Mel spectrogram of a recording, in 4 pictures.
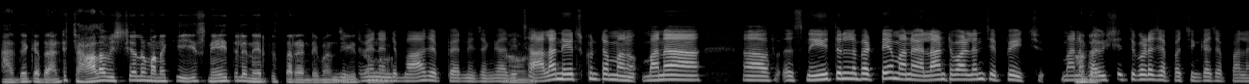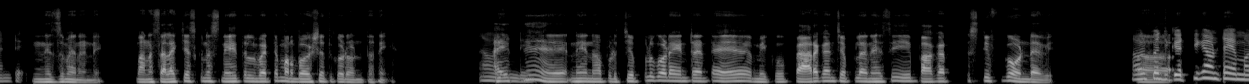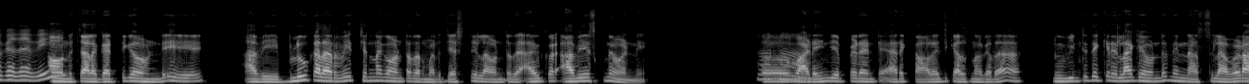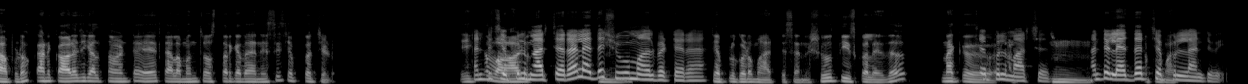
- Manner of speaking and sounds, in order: in English: "సెలెక్ట్"; tapping; in English: "స్టిఫ్‌గా"; other background noise; in English: "బ్లూ కలర్‌వి"; in English: "జస్ట్"; in English: "సో"; lip smack; in English: "షూ"; in English: "షూ"; in English: "లెదర్"
- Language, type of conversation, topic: Telugu, podcast, జీవితంలో వచ్చిన పెద్ద మార్పు నీ జీవనశైలి మీద ఎలా ప్రభావం చూపింది?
